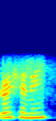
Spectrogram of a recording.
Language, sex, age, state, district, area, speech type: Dogri, female, 18-30, Jammu and Kashmir, Kathua, rural, conversation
